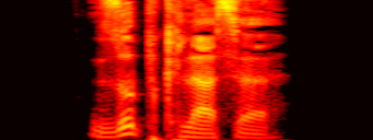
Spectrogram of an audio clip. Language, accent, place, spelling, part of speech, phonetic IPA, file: German, Germany, Berlin, Subklasse, noun, [ˈzʊpˌklasə], De-Subklasse.ogg
- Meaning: synonym of Unterklasse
